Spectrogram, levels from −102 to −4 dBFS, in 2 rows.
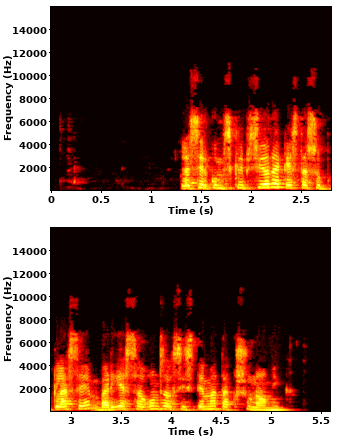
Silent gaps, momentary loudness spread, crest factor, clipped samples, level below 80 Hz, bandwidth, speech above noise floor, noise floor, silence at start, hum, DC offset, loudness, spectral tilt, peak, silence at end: none; 9 LU; 20 dB; under 0.1%; -78 dBFS; 10 kHz; 60 dB; -84 dBFS; 1.3 s; none; under 0.1%; -23 LUFS; -4 dB/octave; -4 dBFS; 0.4 s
